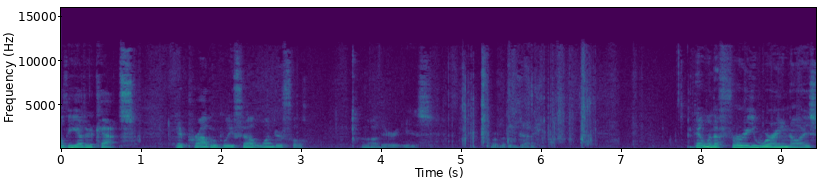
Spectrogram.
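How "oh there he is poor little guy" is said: soft, near-whispered pity; hushed sympathetic aside. Real, not acted.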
